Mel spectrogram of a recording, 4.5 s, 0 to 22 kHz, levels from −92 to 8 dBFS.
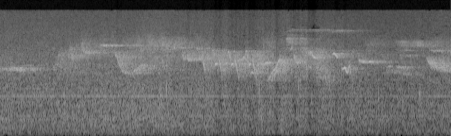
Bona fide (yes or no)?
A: yes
